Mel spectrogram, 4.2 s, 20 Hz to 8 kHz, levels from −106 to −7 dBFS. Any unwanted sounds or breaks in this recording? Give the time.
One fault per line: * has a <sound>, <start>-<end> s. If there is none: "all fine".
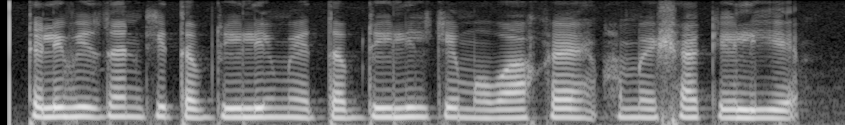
all fine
